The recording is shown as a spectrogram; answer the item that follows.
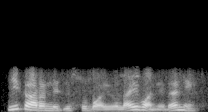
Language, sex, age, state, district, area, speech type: Nepali, female, 45-60, West Bengal, Jalpaiguri, urban, conversation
